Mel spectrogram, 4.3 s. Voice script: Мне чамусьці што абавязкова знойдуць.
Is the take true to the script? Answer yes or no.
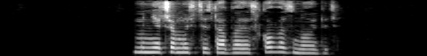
yes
